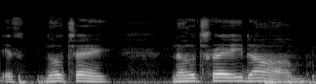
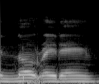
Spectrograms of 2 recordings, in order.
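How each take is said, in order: First: "Notre Dame" with Dame said "dahm"; "Notre Dame" as "noh-treh dahm"; proper Notre Dame. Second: "Notre Dame" said as "noh-ray daym", Dame rhyming with day; the way people say "Notre Dame", Dame like "day-m"; mock the common "Notre Dame" as "daym"; wrong Notre Dame. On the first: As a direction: correct it: "Notre Dame" ends in an open "dahm". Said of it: "That's how you pronounce it in Irish". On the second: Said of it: "I hate when people say Notre Dame". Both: Shown as a demonstration.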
